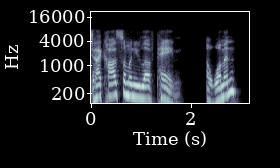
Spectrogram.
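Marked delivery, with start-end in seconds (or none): none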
